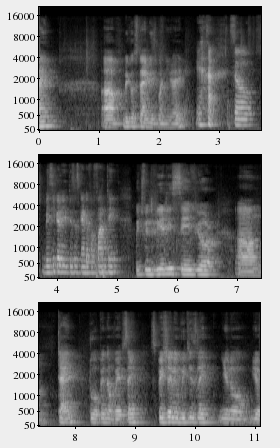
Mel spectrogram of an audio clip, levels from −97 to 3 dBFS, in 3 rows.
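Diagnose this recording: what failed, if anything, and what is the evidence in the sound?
A section at the wrong speed runs from 2.43 s to 5.24 s. It plays 1.37 times fast, with pitch raised by about five semitones as speed and pitch shift together. The likely stage is playback or editing, where the segment was clocked at the wrong rate.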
